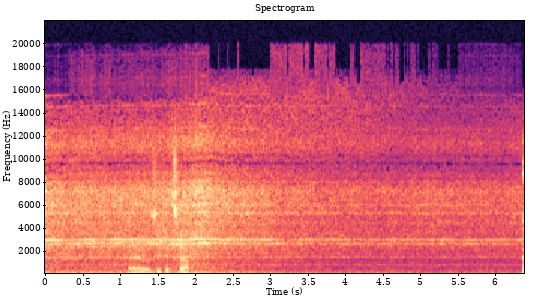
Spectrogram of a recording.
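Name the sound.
airplane engine in the video game GTA 5 Online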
